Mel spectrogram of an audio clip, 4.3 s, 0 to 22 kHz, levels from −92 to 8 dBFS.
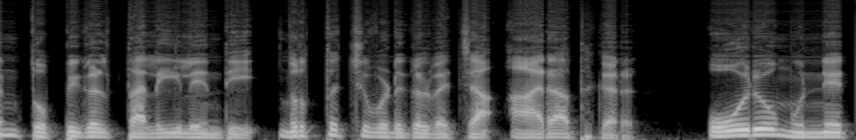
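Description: Throughout the speech, crude rate conversion leaves a gritty, inharmonic fizz, which fits samples being repeated to go from 44.1 kHz to 48 kHz. The error sits about 30 dB below the speech and tracks loud, bright sounds, unlike steady hiss.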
